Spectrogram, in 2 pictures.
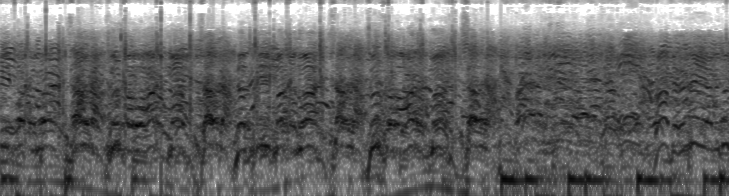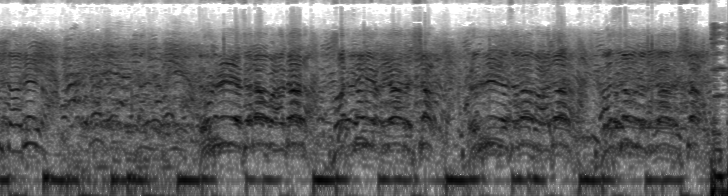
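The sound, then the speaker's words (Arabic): Protesters opposing a trial chant slogans in unison, a loud crowd of many voices in continuous rhythmic shouting that stays strong throughout. “وأضافوا في هتافات في هذا الخصوص:”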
